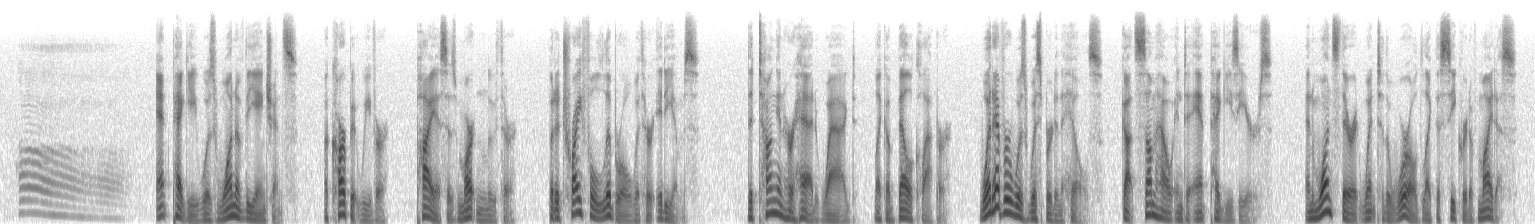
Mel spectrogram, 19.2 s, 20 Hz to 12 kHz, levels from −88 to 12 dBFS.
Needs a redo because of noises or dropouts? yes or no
yes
